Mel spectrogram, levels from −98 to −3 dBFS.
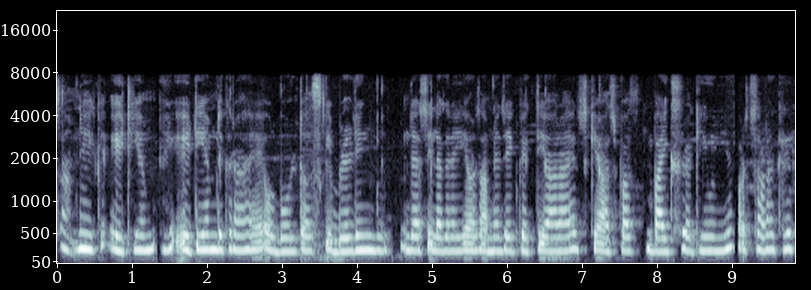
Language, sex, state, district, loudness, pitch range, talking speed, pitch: Hindi, female, Bihar, East Champaran, -16 LUFS, 215-240 Hz, 195 wpm, 230 Hz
